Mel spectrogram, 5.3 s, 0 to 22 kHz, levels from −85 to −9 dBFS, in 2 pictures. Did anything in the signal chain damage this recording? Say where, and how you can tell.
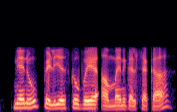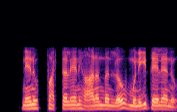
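No, nothing in the chain has hurt this one: it's telephone-band speech through G.726 ADPCM at 40 kbit/s, so the content sits roughly between 150 Hz and 3.4 kHz with nothing above about 3.8 kHz, and at that top rate any coding hiss riding on the speech is faint at most.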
